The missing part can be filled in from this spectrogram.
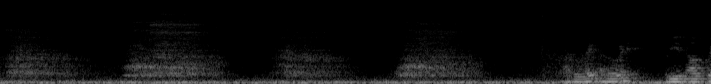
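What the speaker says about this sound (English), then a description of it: "breathe out, going up, breathe in, coming down." Audible breaths out and in during slow push-ups, three soft rushes of air in a steady rhythm, with a person speaking over them near the end.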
